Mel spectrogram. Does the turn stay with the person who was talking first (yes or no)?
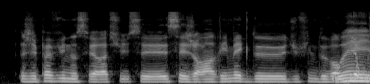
no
